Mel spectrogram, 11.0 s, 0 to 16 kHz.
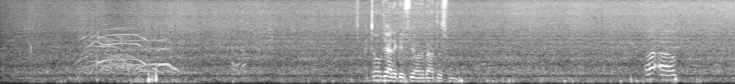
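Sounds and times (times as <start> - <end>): geyser rushing water and steam: 0.0 - 11.0
onlookers cheering and whooping: 1.0 - 3.7.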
